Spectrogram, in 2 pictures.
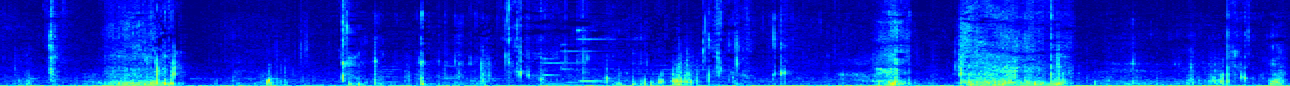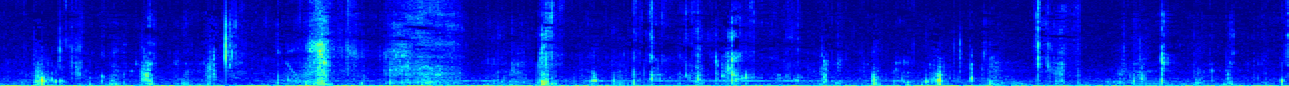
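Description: Close-up chewing and biting of sugar-coated twisted fried bread, partly soaked in milk: a dense stream of small crisp crunches and wet mouth sounds, with a few louder bites or sips. A steady low hum runs underneath.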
